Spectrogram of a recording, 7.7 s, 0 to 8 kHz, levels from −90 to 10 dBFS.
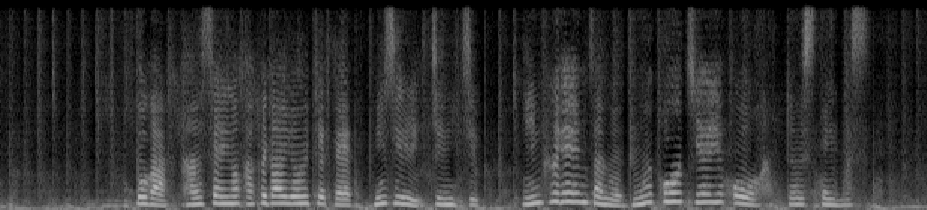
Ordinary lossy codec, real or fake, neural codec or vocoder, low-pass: none; fake; codec, 16 kHz, 1 kbps, FreqCodec, smaller model; none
